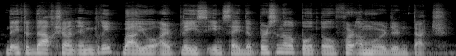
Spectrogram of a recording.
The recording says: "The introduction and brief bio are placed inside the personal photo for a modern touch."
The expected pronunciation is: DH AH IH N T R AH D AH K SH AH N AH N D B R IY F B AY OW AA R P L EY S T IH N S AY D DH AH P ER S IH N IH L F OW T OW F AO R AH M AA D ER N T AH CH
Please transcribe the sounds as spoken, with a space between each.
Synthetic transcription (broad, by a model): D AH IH N T R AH D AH K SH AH N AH N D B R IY P B AY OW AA R P L EY S T IH N S AY D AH P ER S IH N IH L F OW T OW F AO R AH M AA D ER N T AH CH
